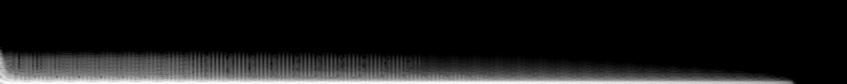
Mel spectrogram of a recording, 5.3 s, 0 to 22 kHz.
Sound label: 808 F; Cymatics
